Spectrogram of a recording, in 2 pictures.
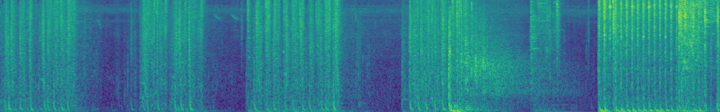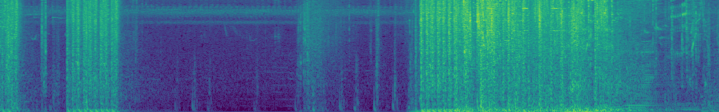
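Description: Gunfire rattles in quick, loud bursts.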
